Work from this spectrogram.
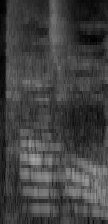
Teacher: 그래서 타아서라고 굳이 끊어서 하지 않고 어떻게 타서 이렇게 발음합니다. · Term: 아어 탈락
